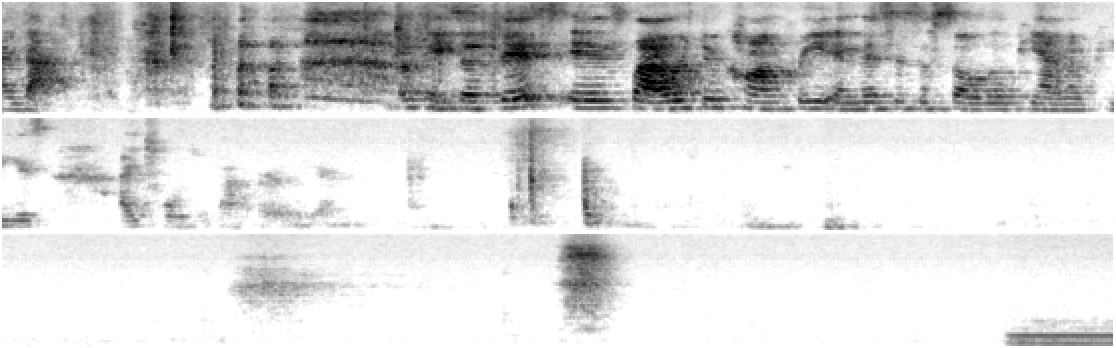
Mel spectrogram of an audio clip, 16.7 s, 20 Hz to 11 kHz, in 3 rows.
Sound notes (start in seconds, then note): 0.7 laughs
